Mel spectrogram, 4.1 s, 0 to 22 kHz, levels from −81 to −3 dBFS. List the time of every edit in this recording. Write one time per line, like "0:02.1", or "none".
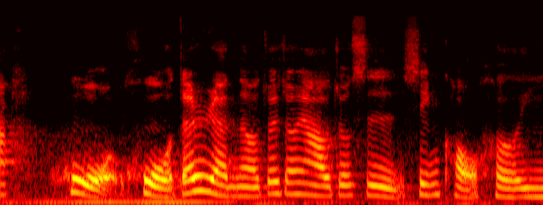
none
